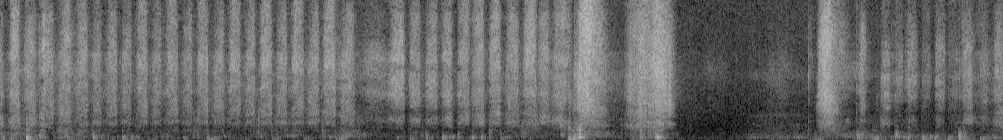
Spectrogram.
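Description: A cloth rubbing quickly back and forth over a paperback's card cover to clean it. A little past halfway the scrubbing breaks for two louder swishes as the book is handled and turned over, a brief hush, then the rubbing starts again near the end.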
